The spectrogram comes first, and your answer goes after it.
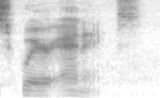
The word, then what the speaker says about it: Square Enix: And then a few years ago, during one of the big press conferences, they said Enix about 7,000 times themselves. And I realized it's pronounced Enix, not Enix.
